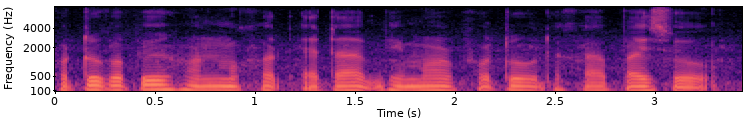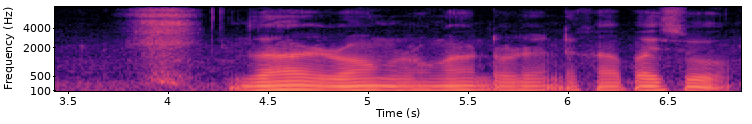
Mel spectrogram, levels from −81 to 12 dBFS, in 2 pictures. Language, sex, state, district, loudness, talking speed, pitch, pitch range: Assamese, male, Assam, Hailakandi, -19 LUFS, 130 wpm, 105 Hz, 100-105 Hz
